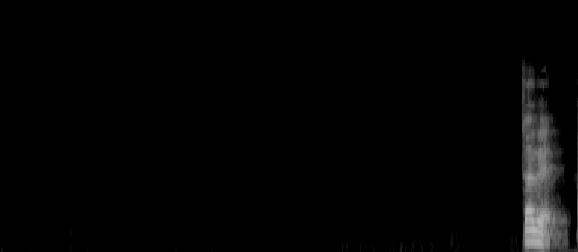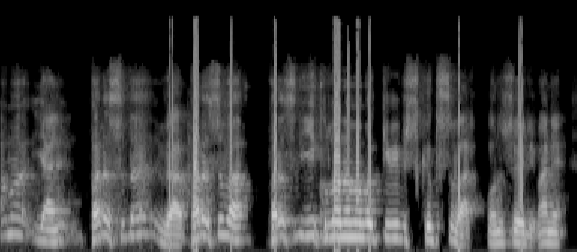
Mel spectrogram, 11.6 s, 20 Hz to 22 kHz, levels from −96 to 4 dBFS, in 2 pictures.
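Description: Integer overflow strikes the speech five times, all in the second half. It starts at 7.48 s and runs to 8.10 s, with the peaks pushed about 2 dB past the limit. A brief hit follows at 8.53 s. Then comes 9.12 to 9.49 s, again about 2 dB over. Short ones land at 10.37 s and at 10.98 to 11.00 s, about 1 dB over. Each time the gain exceeds the largest integer. Instead of being limited, the sample wraps to the opposite sign. These are violent cracks, far harsher than clipping.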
